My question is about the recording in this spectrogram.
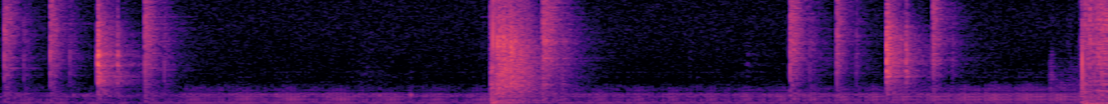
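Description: Sparse passage of the song: sustained low notes with a few scattered sharp percussive clicks, one stronger hit about two seconds in, and no drum kit.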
